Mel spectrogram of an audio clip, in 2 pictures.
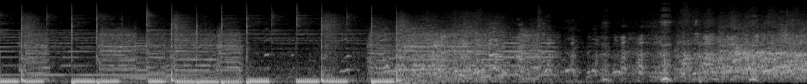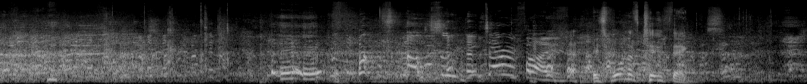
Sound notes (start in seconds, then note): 0.0 slow rock music playing; 5.8 laughter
